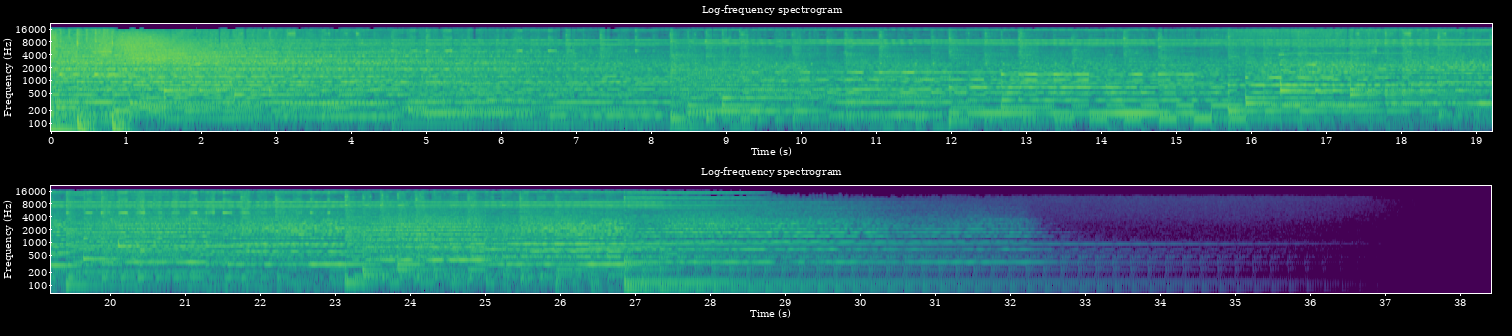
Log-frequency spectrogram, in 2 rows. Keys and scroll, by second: 1.7 ctrl+alt+shift+e.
